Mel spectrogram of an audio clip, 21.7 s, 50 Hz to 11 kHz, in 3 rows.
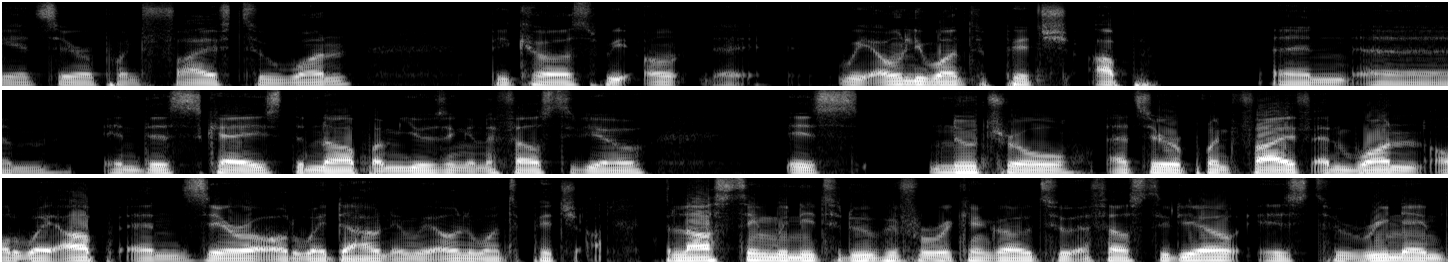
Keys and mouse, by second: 2.1 click, 17.2-17.9 typing, 17.5 click, 18.4 click, 19.6 click, 20.6-21.6 drag, 21.5 Tab.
